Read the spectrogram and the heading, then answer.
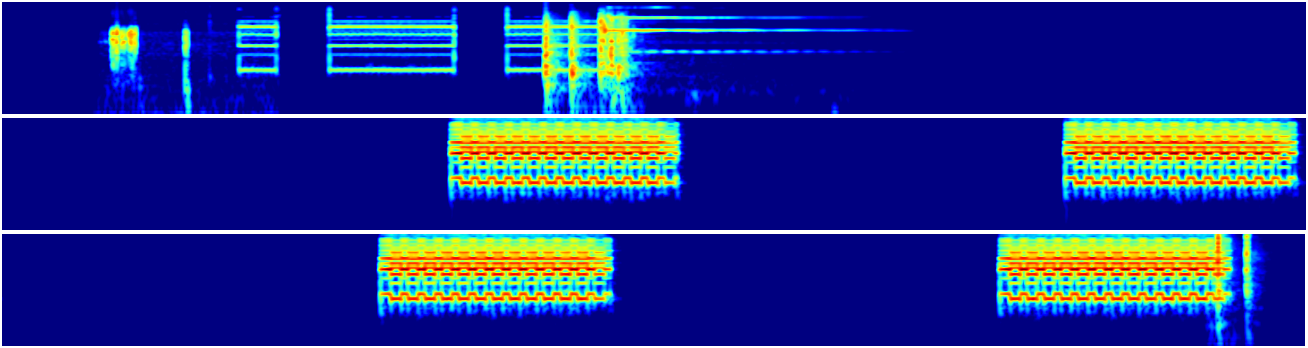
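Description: A quick flurry of keypad beeps, then a telephone rings four times: loud, buzzy electronic rings evenly spaced about three seconds apart, with no one speaking.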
